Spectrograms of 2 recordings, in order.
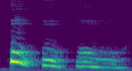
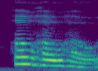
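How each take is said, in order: First: The voice is deep, jolly and chesty. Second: The voice is thin, not deep or chesty.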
